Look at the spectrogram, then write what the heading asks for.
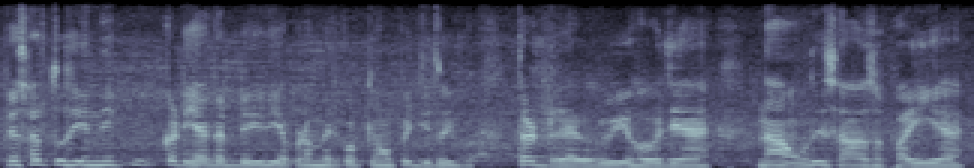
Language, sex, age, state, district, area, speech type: Punjabi, male, 30-45, Punjab, Bathinda, rural, spontaneous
